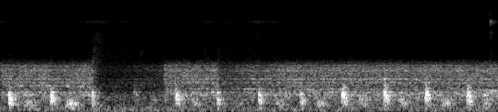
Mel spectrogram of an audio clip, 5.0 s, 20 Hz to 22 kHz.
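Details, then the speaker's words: Fetal heartbeat heard on ultrasound at 7 weeks of an IVF pregnancy after frozen embryo transfer, baby growing on track: fast, regular whooshing pulses at about 143 beats a minute. "so at this ultrasound we got to hear baby's heartbeat which was just super cool"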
